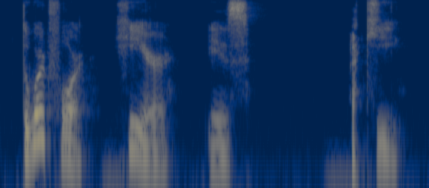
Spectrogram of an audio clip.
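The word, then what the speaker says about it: aquí: word for here is a key literally it sounds like a ke in English but it's spelled obviously this way a ke means here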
